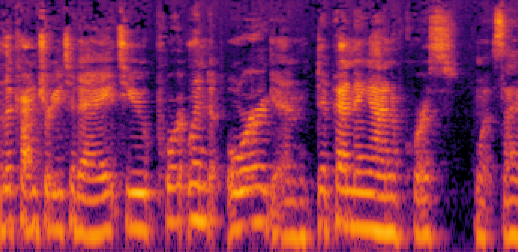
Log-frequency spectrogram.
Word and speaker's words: Oregon: We're going to go to the other side of the country today, to Portland, Oregon, depending on, of course, what side of the country you reside.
